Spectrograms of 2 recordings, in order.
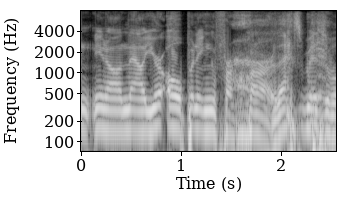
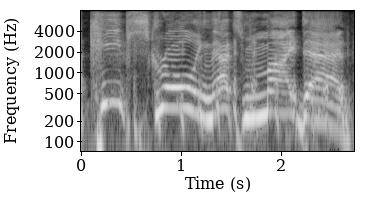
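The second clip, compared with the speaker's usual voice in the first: put-on kid bragging; 10 semitones higher, much slower than usual. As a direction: imitate a child showing off, word by word. Daughter brags to schoolmate.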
